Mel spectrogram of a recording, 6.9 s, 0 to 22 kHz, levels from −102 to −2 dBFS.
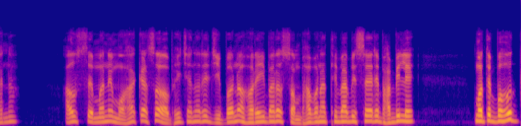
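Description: From 0.85 s to 5.59 s the speech and its background noise swell together, growing steadily louder by about 12 dB. This is automatic gain rising: the gain control judged the input too quiet and slowly raised its gain. The call band stops near 8 kHz.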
